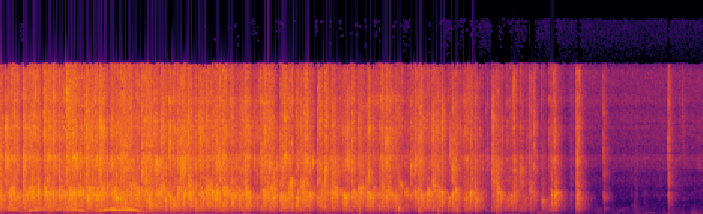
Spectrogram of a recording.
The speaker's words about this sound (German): Vielleicht geben wir denen einen Applaus.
